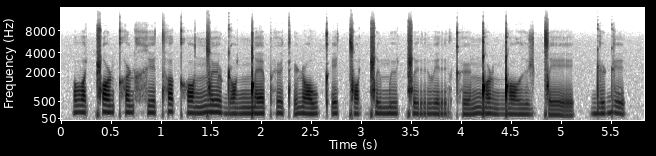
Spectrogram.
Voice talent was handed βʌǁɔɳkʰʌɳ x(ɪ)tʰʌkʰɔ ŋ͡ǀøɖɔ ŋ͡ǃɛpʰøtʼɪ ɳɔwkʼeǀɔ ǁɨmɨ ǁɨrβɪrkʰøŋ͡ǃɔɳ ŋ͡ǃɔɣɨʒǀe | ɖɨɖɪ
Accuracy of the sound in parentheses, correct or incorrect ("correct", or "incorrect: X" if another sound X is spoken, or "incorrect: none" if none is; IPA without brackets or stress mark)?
correct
